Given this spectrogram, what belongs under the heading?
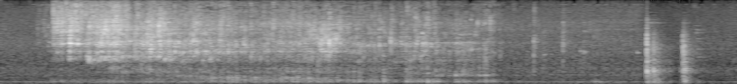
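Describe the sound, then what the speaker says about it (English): Strained chive vinegar poured from a container into a glass jar, a continuous liquid splash and trickle lasting several seconds, ending with a couple of clinks of glass. "And we are just going to pour the chive vinegar"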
